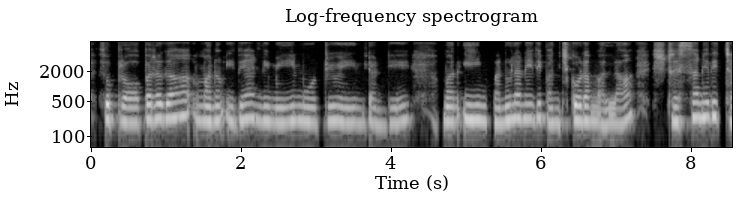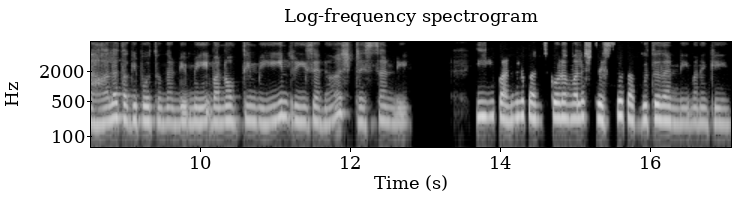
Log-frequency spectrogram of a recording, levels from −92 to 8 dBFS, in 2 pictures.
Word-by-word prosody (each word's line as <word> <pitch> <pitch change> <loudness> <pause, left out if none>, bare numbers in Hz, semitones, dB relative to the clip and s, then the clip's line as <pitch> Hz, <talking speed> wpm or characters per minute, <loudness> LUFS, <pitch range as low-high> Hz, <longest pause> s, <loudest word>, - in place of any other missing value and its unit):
So, 230 - +7
ప్రాపర్‌గా 220 +4 +2 0.4
మనం 205 +1 +1
ఇదే 210 +2 -2
అండి 205 -2 -2
మెయిన్ 200 +2 -2
మోట్యు 200 +1 -3 0.2
ఏంటంటే, 185 -1 -6 0.7
మన 200 0 +1 0.2
ఈ - - +5 0.3
పనులనేది 225 +4 0
పంచుకోవడం 205 +2 +1
వల్ల 175 - -3 0.6
స్ట్రెస్ 200 -1 -2
అనేది 245 +1 +3 0.2
చాలా 195 +5 +2
తగ్గిపోతుందండి. 200 -2 0
మెయి 195 0 +1
one 195 +1 -1
of 200 0 -5
the 210 - 0 0.2
main 220 +7 0
reason 195 -1 -3 0.2
స్ట్రెసండి. 190 - -4 1.1
ఈ - - +7 0.2
పనులు 235 +3 +4
పంచుకోవడం 235 +1 +4
వల్ల 235 +2 +5
స్ట్రెస్సు 225 +3 +4
తగ్గుతదండి 205 -2 +2
మనకి. 190 0 -5
205 Hz, 110 wpm, -20 LUFS, 190-220 Hz, 1.1 s, So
